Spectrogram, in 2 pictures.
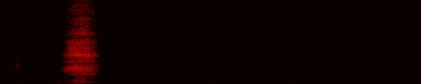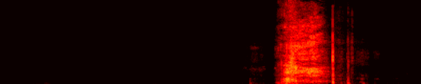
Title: Few induced sneezes to start the new year!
